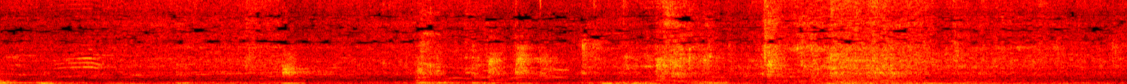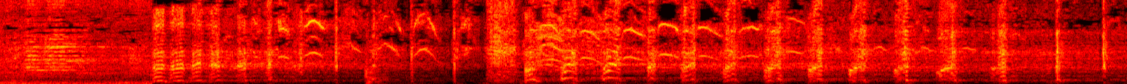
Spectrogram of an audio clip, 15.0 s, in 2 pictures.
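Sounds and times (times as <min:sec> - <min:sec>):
outdoor rumble and hiss: 0:00.0 - 0:09.4
high-pitched giggling laughter: 0:08.5 - 0:15.0.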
